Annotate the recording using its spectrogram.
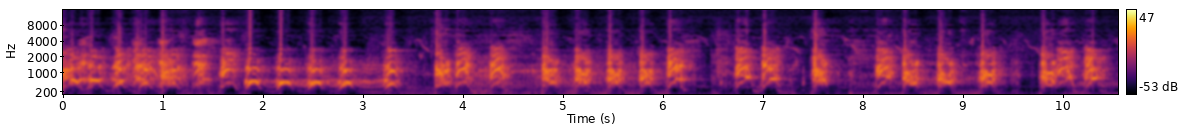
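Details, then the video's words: Fighting dog producing nonstop strings of sharp yelping barks, grouped in fast bursts of three or four with brief pauses, a short break near the four-second mark, then steady barking again. "Dog Fighting"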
